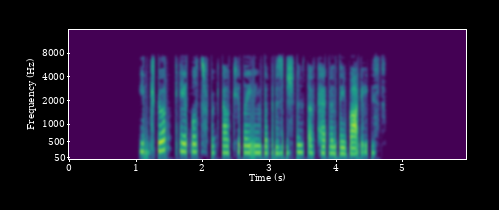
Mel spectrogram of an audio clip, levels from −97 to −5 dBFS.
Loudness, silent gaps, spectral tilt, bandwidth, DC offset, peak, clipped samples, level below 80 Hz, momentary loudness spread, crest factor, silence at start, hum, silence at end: -25 LUFS; 1.29-1.33 s; -5 dB/octave; 7.8 kHz; under 0.1%; -4 dBFS; under 0.1%; -58 dBFS; 10 LU; 22 dB; 1.05 s; none; 1.35 s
